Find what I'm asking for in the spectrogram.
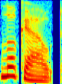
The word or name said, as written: lookout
